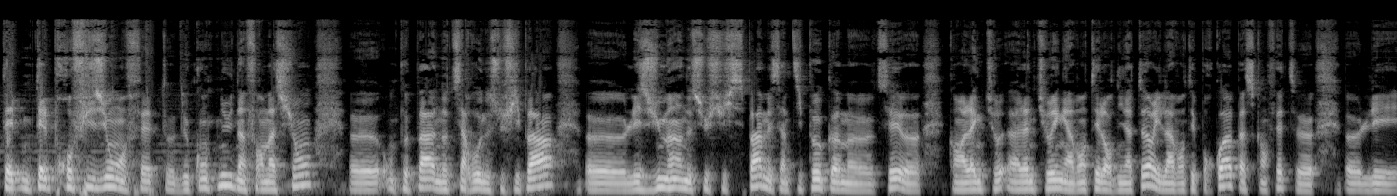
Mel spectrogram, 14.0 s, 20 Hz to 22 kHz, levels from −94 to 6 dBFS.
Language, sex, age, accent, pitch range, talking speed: French, male, 30-49, French, 110-140 Hz, 205 wpm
